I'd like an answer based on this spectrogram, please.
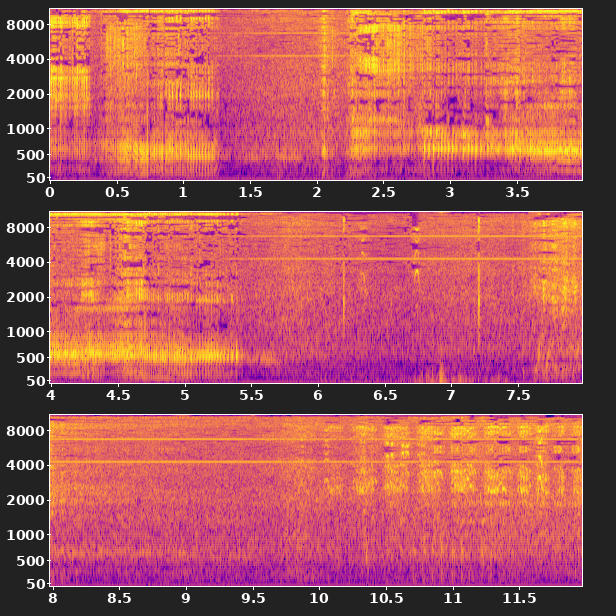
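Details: Southern elephant seal bull roaring among houses at South Georgia in early spring, with winter snow leaving the hillsides; two long loud guttural bursts, the second about three seconds long, then quieter background.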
